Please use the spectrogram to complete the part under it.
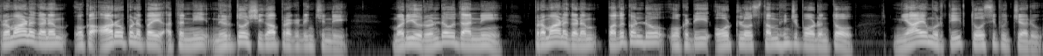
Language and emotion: Telugu, neutral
